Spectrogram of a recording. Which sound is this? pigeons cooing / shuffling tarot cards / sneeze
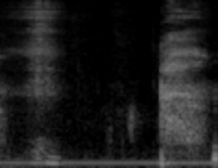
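sneeze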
